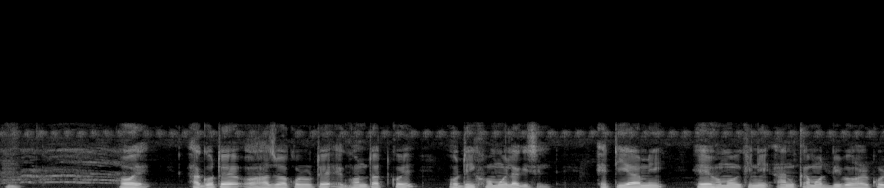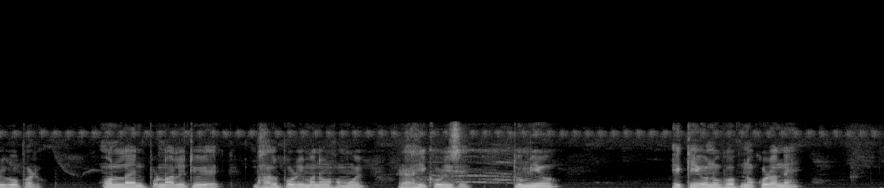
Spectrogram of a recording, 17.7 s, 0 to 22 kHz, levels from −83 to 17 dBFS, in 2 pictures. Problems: constant background noise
